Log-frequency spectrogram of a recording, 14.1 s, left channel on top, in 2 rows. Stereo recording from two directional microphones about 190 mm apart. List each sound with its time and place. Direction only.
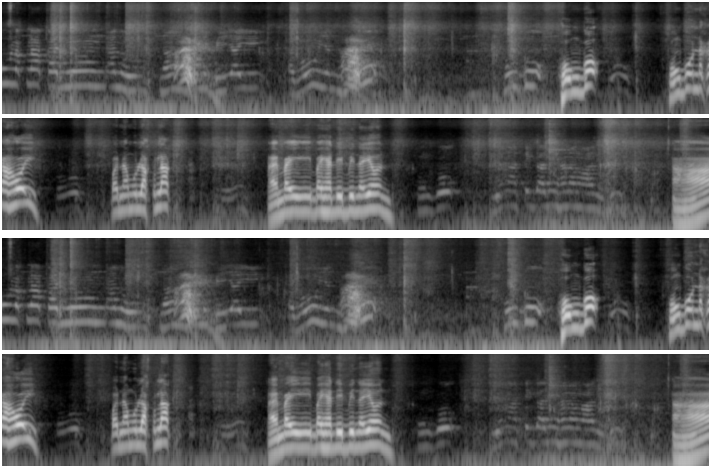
3.3 s a sound: 45° left (ahead or behind)
5.5 s a man's voice: 10° right (ahead or behind)
13.7 s a man's voice: 5° right (ahead or behind)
